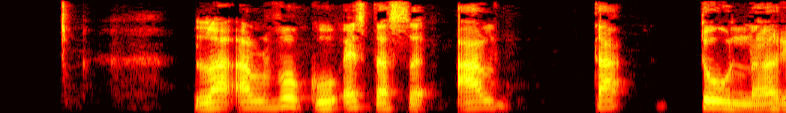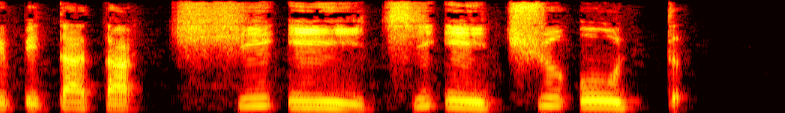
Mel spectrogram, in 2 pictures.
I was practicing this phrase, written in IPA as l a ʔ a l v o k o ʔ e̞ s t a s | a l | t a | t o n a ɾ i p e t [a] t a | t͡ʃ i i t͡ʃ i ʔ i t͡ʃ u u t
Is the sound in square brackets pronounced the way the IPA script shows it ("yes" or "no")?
yes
